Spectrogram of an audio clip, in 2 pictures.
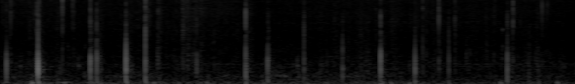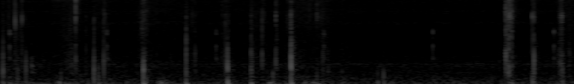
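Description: Fingertips scratch and tap the surface of a small clear plastic bag holding a folded green microfiber cloth, which rests on a palm. The result is a quiet, irregular stream of sharp crinkly ticks and taps over a soft rustling bed, with brief crackles that fade almost instantly.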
